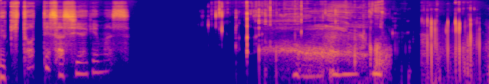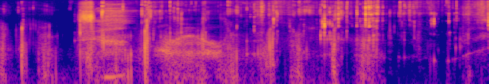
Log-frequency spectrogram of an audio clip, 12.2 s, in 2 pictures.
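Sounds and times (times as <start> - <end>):
speech: 0.0 - 1.6, 3.6 - 5.6
wet saliva and tongue licking mouth sounds: 2.6 - 12.2.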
